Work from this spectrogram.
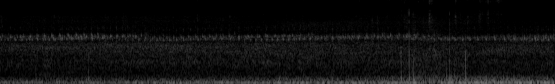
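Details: First spring frogs calling in a glade together with crickets: a steady high pulsed trill runs unbroken throughout, over a heavy low rumble of wind or distant traffic.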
